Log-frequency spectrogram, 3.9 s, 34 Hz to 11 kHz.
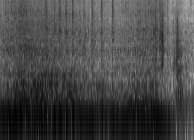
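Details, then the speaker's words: Mk2 Toyota Supra with a 2JZ swap on a test drive: strong, even engine pull rising with revs and no driveline whine, clunk or grind. The earlier drivetrain noise is gone, though an intermittent severe misfire remains unresolved. "so Joe and Jack just took the super out for a test drive and it seems to be working okay now drivetrain noise is gone"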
